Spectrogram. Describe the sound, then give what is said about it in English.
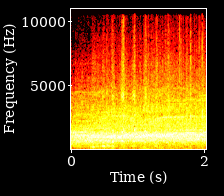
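A loud, sustained wash of audience applause mixed with cheering fills the whole moment, a dense, steady roar of many hands and voices with no pauses. “Literally anything I say is going to clap.”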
